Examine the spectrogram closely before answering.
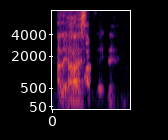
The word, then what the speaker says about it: alejarse de: How's my pronunciation on that? Alejarse de.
